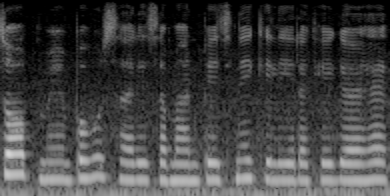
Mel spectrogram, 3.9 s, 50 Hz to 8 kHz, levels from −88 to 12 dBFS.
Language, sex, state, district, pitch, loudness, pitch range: Hindi, female, Bihar, Kaimur, 220 Hz, -21 LUFS, 215-235 Hz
